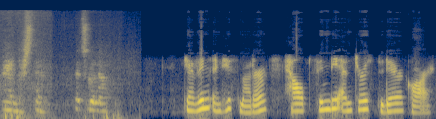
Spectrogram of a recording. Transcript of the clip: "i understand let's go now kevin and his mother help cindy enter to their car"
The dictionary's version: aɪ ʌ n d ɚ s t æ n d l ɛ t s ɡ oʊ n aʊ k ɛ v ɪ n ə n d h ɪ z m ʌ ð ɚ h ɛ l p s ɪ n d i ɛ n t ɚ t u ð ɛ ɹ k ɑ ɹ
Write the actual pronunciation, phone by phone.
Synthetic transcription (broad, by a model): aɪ ʌ n d ɚ s t æ n d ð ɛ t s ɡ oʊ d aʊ k ɛ v ɪ n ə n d h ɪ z m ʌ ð ɚ h ɛ l p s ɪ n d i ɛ n t ɚ t u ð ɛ ɹ k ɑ ɹ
